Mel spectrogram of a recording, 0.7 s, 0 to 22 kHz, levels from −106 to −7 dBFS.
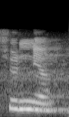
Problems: background sounds at intervals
